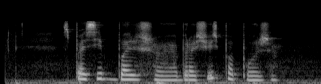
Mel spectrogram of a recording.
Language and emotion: Russian, positive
